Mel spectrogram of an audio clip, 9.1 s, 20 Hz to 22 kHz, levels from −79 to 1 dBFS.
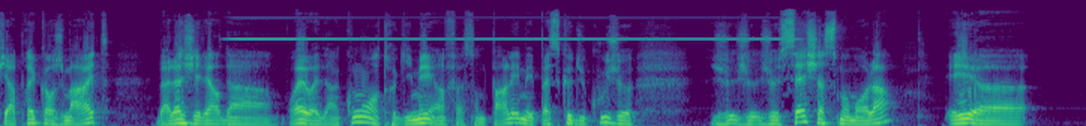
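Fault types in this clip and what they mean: Feedback whistle: The loudspeaker-to-microphone loop is likely sitting right at the edge of feedback, with enough gain for one frequency to keep recirculating but not enough for it to grow into a howl. In this speech clip that shows as a thin, steady whistle at about 6.1 kHz from 1.81 s to 6.76 s, riding about 15 dB below the speech and swelling and fading slowly in level.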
